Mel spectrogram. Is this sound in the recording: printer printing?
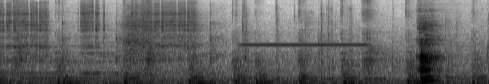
yes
